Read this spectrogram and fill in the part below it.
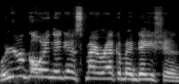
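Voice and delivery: loud lawyer voice. Retelling how her lawyer stood up at her jury trial, loud lawyer voice. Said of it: "in his loud lawyery voice".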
